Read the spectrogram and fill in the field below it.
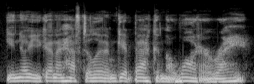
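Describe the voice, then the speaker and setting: Woman doing her ex-husband, low and steady, kinda insistent. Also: fast talker, creaky.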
